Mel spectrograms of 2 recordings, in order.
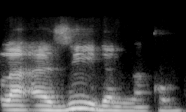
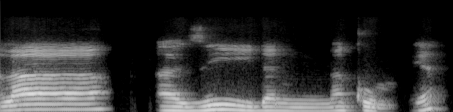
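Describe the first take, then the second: First: The first vowel is held short. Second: The first vowel is drawn out long. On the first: The blessing will surely be increased. The speaker calls it right. "Harusnya pendek" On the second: The blessing will not be increased. The speaker calls it wrong. "tapi dibaca"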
